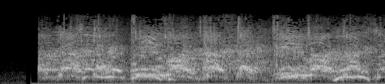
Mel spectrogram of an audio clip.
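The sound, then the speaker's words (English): A crowd of Afghan protesters in New Delhi, India, demanding refugee status after the Taliban takeover, chants slogans outside the office of UNHCR, the United Nations Refugee Agency, in loud, rhythmic unison, many voices rising and falling in repeated phrases that begin abruptly and continue steadily. “These slogans by Afghans living in New Delhi have been ringing in the aftermath of the swift Taliban takeover outside the office of UNHCR, the United Nations Refugee Agency.”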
